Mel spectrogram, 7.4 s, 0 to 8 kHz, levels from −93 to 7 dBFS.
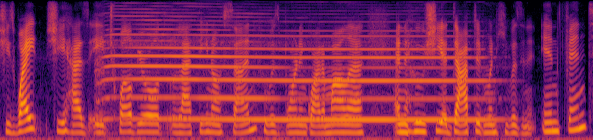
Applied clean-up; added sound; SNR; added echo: none; Bowed string instrument; 2 dB; none.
